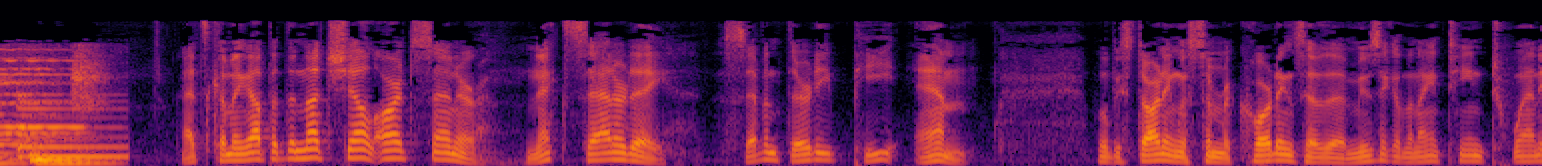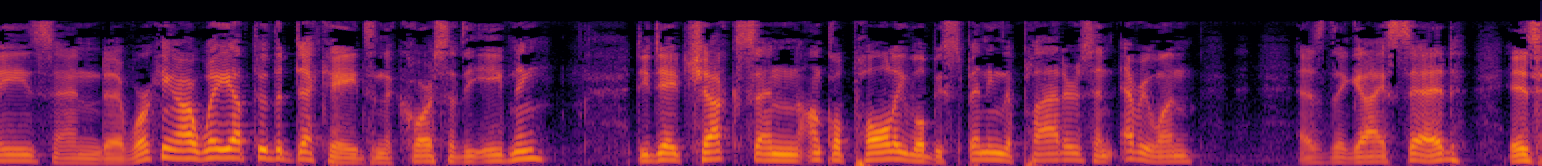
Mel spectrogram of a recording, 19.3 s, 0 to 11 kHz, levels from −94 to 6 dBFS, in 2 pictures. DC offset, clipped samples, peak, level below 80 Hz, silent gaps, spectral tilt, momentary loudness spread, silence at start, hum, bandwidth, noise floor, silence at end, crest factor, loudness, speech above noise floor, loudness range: under 0.1%; under 0.1%; -6 dBFS; -42 dBFS; none; -5.5 dB/octave; 12 LU; 0 s; none; 7.4 kHz; -59 dBFS; 0 s; 18 dB; -24 LUFS; 35 dB; 4 LU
